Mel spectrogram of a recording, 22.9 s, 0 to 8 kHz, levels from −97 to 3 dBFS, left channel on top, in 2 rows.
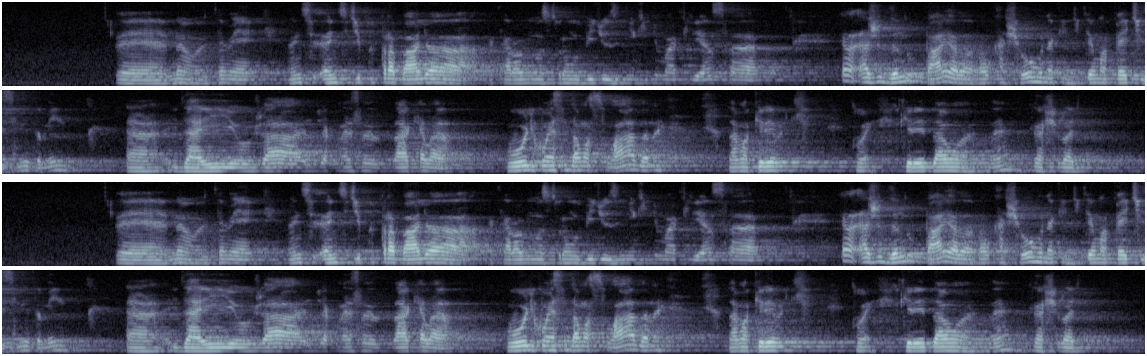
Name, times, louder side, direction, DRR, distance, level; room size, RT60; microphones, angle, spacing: voice 1, 1.1-2.5 2.9-4.8 5.0-7.6 8.0-8.1 8.4-12.1 12.7-16.0 16.5-18.2 18.5-19.5 20.0-22.2, right 1 dB, 10° right, 10 dB, 0.8 m, -30 dB
26.0 x 11.5 x 9.3 m, 2.3 s
head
